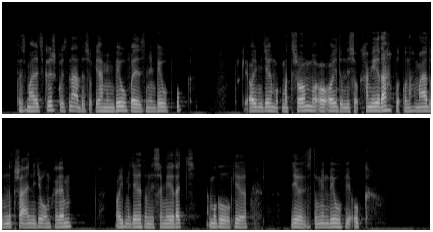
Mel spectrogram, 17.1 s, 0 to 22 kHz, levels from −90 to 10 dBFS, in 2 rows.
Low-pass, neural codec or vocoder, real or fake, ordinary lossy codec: 7.2 kHz; codec, 16 kHz, 4 kbps, X-Codec, HuBERT features, trained on balanced general audio; fake; none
